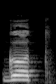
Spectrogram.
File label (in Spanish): "got", Silabas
